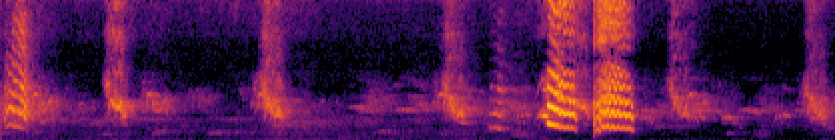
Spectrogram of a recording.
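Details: Young Alexandrine parakeet giving soft scattered chirps, then a loud pair of rasping, harmonic squawks before quieter notes resume.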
